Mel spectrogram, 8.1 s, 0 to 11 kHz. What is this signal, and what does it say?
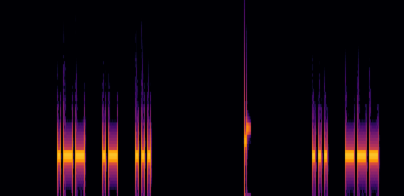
Morse code, heard as a keyed tone, about 20 wpm, spaced as for 14 wpm, 700 Hz. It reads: WAS SO
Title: 2x Character Spacing - Top 500 Words - 20wpm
